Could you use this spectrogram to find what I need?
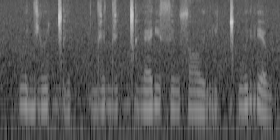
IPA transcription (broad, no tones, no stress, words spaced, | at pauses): udʲoy̯ɡ͡ǀɪ | dɪ dɪ ɡ͡ǀɪlɛɾʲe sɪu̯sɔu̯rʲe ǀʰurʲau̯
